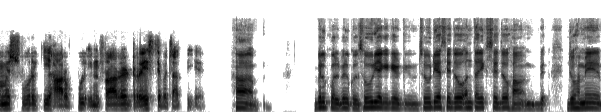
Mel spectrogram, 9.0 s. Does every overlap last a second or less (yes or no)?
yes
